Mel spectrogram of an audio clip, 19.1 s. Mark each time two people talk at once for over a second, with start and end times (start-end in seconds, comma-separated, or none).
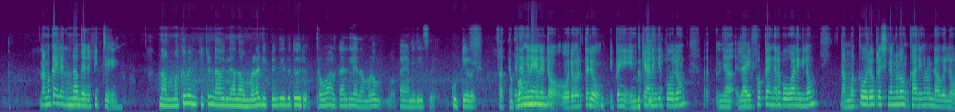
none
